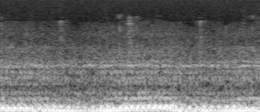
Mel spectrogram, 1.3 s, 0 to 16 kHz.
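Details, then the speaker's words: Porsche GT4, 400 hp flat-six, driving just off idle: deep, even low rumble with no knocks or misses; driver dislikes this off-idle sound but considers it the nature of the motor; normal off-idle engine rumble. "so my biggest gripe with porsches is that sound it makes like right off idle there"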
